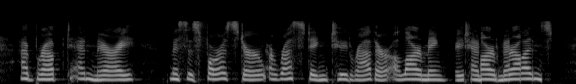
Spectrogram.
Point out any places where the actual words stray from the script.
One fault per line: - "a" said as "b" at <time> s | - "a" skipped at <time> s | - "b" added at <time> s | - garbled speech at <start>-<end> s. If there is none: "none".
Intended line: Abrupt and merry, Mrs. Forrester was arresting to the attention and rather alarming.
- "was" skipped at 2.6 s
- "the attention and" skipped at 3.5 s
- garbled speech at 4.5-5.5 s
